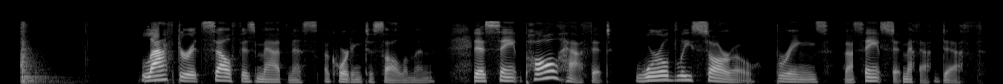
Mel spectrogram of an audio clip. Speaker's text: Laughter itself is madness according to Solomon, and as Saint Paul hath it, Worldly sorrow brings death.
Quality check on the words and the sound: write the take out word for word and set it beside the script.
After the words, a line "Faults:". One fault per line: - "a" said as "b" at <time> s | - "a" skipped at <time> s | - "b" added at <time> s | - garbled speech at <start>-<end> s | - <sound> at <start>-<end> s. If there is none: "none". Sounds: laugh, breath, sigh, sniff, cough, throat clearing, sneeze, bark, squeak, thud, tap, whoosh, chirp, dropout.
Laughter itself is madness according to Solomon, as Saint Paul hath it, Worldly sorrow brings [garbled] death.
Faults:
- thud at 0.2-0.9 s
- "and" skipped at 4.4 s
- garbled speech at 8.4-9.3 s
